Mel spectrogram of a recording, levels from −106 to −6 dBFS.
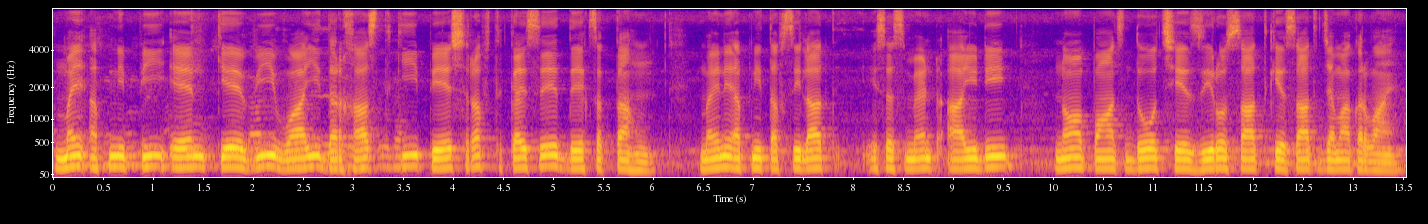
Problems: constant background noise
